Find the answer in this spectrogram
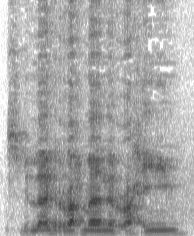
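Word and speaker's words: بسم الله الرحمن الرحيم: Jangan sampai membaca, banyak anak-anak di TK-nya ataupun di sekolahnya membacanya Bismillahirrahmanirrahim. Ini salah. Yang benar Bismillahirrahmanirrahim. Him pakai ha, bukan pakai nirrahim.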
